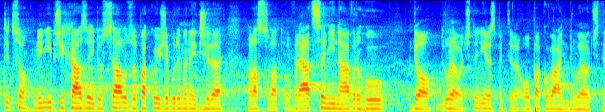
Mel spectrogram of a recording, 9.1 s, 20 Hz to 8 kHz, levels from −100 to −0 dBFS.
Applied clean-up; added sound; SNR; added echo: none; none; none; none.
